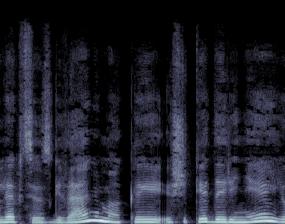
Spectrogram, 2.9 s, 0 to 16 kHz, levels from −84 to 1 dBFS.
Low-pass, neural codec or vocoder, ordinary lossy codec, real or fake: 14.4 kHz; codec, 44.1 kHz, 7.8 kbps, Pupu-Codec; AAC, 48 kbps; fake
